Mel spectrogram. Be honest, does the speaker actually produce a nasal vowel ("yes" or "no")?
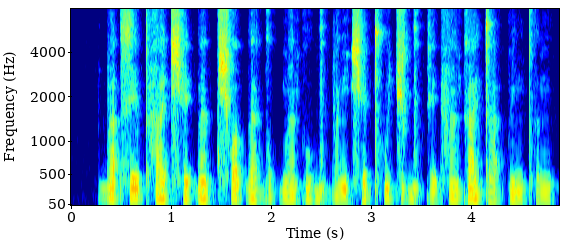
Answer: yes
